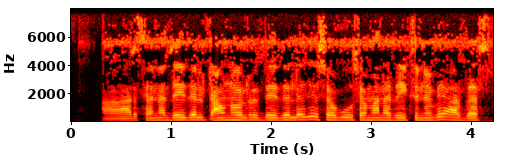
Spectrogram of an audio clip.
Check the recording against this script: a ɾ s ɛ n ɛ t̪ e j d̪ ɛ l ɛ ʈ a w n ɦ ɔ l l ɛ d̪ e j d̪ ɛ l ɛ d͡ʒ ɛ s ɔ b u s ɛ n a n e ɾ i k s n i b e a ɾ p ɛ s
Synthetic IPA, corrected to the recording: a ɾ s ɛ n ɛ d̪ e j d̪ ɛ l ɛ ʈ a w n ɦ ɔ l ɾ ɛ d̪ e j d̪ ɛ l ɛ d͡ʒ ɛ s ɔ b u s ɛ m a n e ɾ i k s n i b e a ɾ b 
